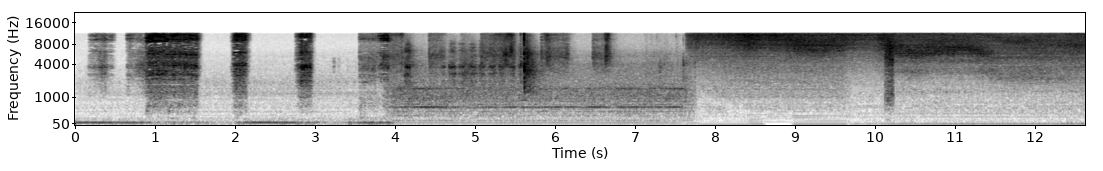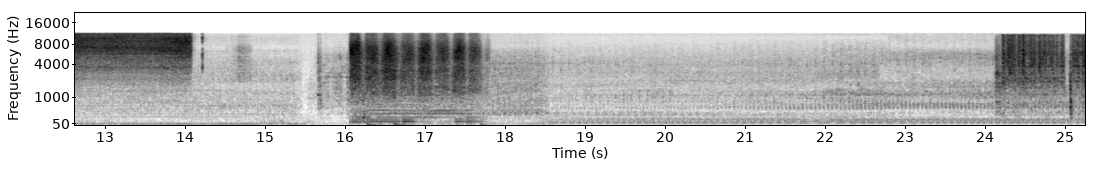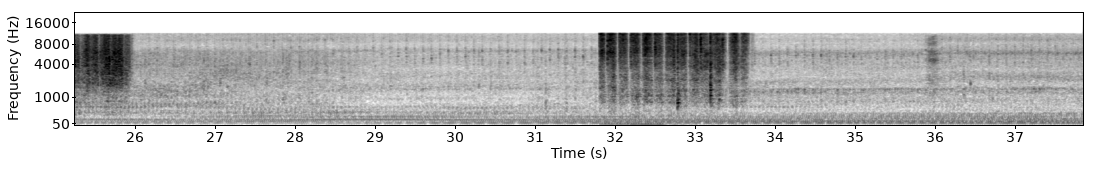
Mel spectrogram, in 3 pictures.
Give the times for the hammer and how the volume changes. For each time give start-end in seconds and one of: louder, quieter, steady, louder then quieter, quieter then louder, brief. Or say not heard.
not heard.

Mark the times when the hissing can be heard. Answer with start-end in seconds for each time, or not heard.
0.0-14.8.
